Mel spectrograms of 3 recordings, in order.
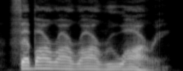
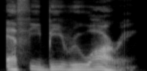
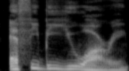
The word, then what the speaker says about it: February: Emphasize that first R almost excessively when you practice. February. Really roll it. Then, as you get comfortable, you can soften it to a more natural February.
